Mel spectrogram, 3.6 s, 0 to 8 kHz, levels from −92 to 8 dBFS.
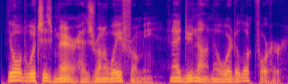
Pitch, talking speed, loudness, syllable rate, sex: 95 Hz, 315 wpm, -17 LUFS, 6.4 syllables/s, male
